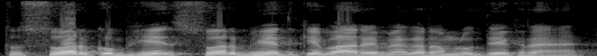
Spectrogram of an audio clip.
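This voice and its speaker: A man's voice: fairly high pitch, lively intonation, fairly quick, a little mellow. Man teaching exam grammar. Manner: explanatory, repeats himself, demonstrates vowel sounds aloud. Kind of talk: exam-prep lecture.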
